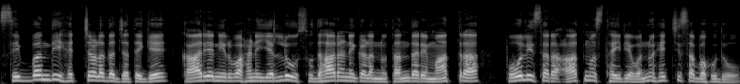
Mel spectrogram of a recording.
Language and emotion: Kannada, neutral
